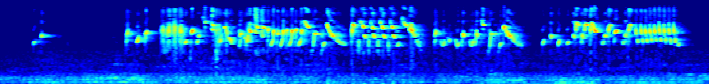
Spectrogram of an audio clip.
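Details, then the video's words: Wild European goldfinch song delivered in long, rapid runs of tinkling twitters, buzzy trills and bright whistled notes, broken by brief gaps, over a quiet low hum. "التغريد الوداني الاصيل #اجمل_تغريد_حسون"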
